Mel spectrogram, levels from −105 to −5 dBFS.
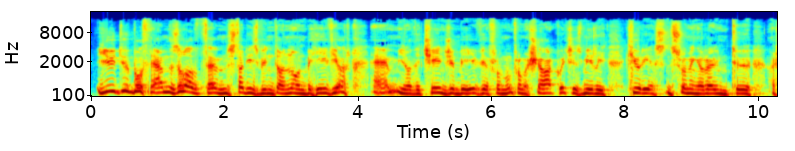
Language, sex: English, male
